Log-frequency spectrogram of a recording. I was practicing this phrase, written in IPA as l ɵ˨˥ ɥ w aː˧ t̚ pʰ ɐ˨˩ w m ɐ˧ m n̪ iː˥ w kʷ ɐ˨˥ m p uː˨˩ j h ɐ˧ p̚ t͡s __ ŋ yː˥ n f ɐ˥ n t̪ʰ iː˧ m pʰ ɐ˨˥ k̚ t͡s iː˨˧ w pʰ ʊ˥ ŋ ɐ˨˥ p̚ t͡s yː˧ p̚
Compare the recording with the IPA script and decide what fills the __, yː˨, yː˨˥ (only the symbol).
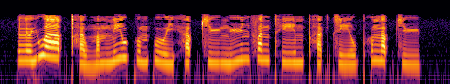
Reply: yː˨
